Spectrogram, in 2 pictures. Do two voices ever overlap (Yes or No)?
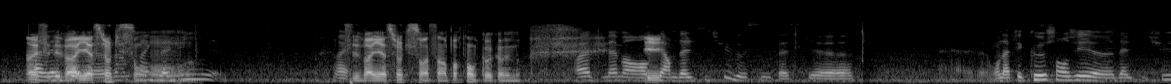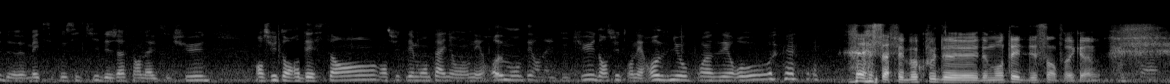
Yes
